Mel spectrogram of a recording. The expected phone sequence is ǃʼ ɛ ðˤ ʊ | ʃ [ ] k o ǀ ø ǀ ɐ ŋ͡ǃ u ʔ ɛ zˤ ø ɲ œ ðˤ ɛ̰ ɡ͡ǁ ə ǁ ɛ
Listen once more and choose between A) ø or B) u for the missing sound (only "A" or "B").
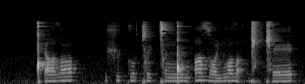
A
